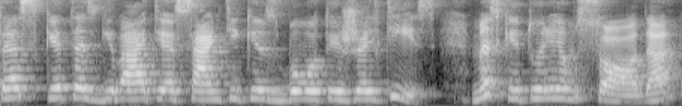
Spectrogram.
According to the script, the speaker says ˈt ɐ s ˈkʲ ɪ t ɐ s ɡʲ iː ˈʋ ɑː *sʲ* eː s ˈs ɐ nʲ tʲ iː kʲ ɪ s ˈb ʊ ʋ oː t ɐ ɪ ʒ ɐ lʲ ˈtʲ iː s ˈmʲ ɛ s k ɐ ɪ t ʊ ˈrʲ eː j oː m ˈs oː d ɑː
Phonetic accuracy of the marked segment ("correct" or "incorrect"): incorrect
